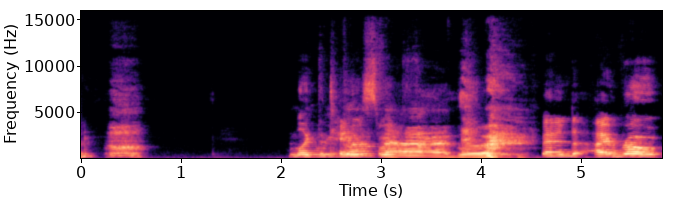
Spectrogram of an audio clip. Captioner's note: gasp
